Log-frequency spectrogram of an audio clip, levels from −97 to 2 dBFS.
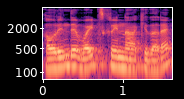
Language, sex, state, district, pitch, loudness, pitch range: Kannada, male, Karnataka, Bangalore, 135 Hz, -14 LUFS, 125-145 Hz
